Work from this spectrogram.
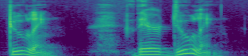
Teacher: Now the L in dueling is between vowels, so we have to change that L to a light L. So it's not dueling, it's dueling.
